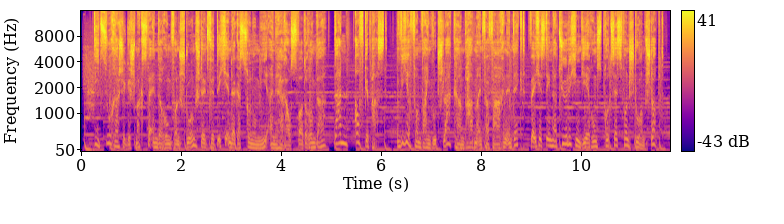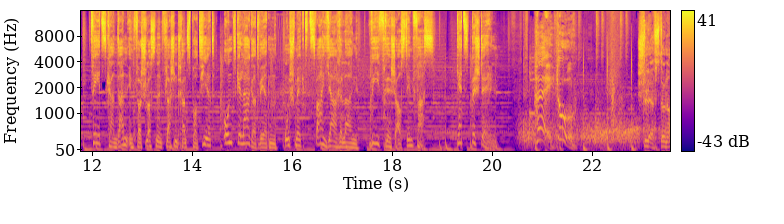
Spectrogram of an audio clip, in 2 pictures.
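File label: German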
